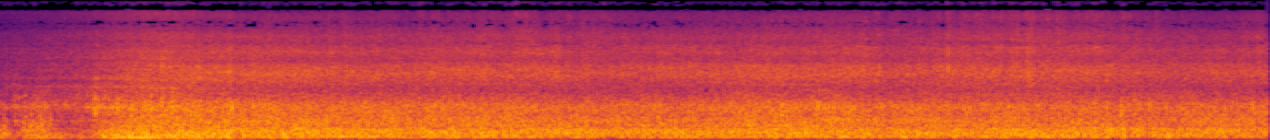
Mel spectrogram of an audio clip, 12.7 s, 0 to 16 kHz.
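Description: A Class 66 diesel freight locomotive passes through at speed about a second in. A long rake of box wagons follows, rolling steadily past on the rails with a continuous rumble and wheel noise.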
